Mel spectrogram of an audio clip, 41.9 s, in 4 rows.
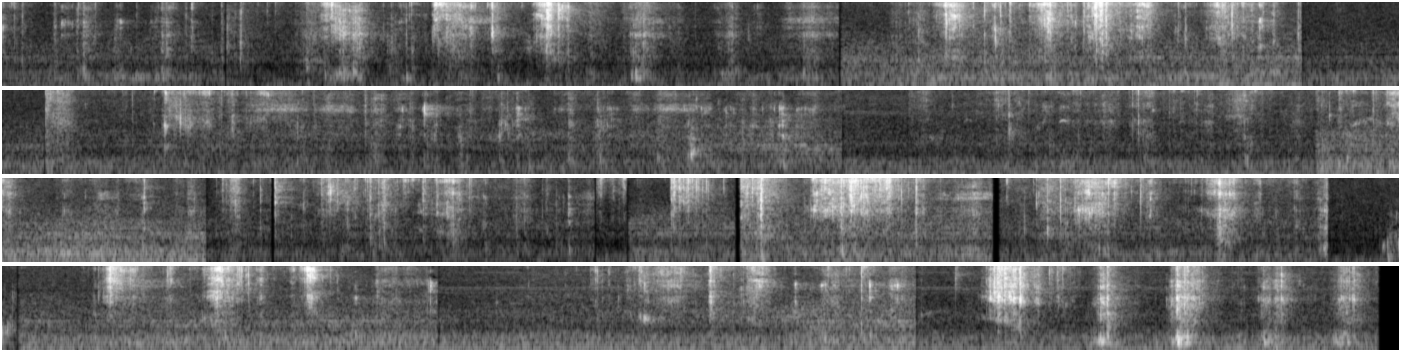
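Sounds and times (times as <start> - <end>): crunchy bites and chewing: 0.0 - 9.7, 10.8 - 16.6, 17.9 - 30.9, 35.8 - 41.8
wet mouth sounds: 31.3 - 31.6.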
